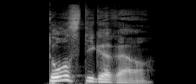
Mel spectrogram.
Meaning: inflection of durstig: 1. strong/mixed nominative masculine singular comparative degree 2. strong genitive/dative feminine singular comparative degree 3. strong genitive plural comparative degree
- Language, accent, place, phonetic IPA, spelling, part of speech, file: German, Germany, Berlin, [ˈdʊʁstɪɡəʁɐ], durstigerer, adjective, De-durstigerer.ogg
